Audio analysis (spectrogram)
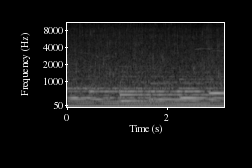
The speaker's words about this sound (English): The water gently flows around the large flat rocks at the surface. You reach down and touch the water. It feels cold and refreshing.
